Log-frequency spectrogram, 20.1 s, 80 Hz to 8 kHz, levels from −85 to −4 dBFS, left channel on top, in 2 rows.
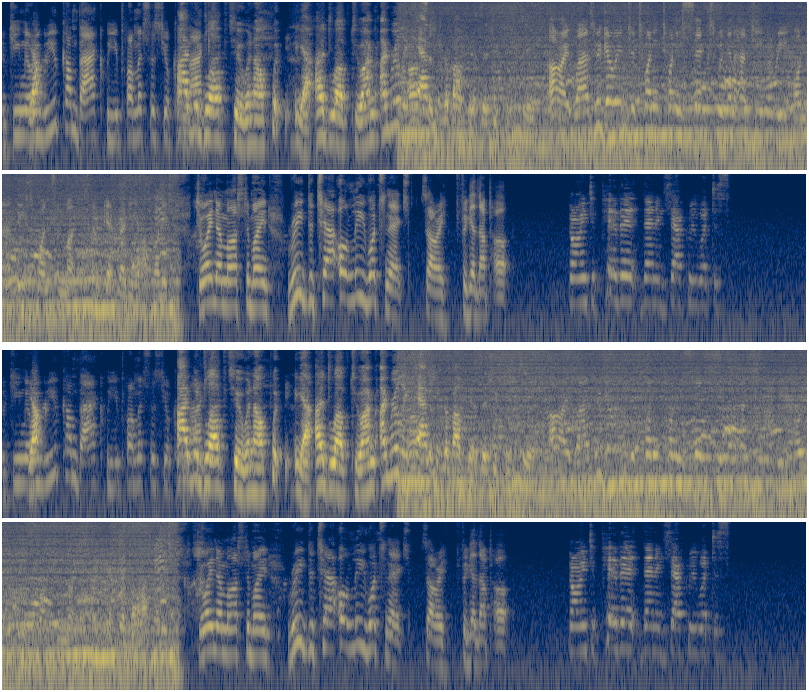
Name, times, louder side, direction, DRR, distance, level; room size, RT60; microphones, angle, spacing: voice 1, 0.0-2.5 5.1-5.4 6.8-16.4, left 4 dB, 50° left, 0.5 m, -32 dB
voice 2, 2.2-6.7 11.7-12.6, right 3 dB, 55° right, 0.5 m, -24 dB
sound 1, 4.9-12.3, right 2 dB, 30° right, 1.2 m, -29 dB
voice 3, 17.2-19.1, left 1 dB, 5° right, 0.8 m, -38 dB
3.2 x 2.8 x 2.9 m
head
